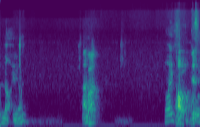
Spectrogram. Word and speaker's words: Nottingham: Yeah, but it says Nottingham. Nobody lives in Nottingham. They live in Nottingham. Yeah, but it says it's how it's spelled though, Nottingham. I know, but it's not how it's pronounced.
